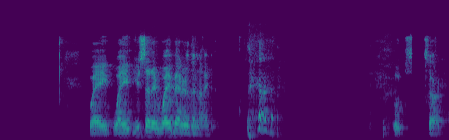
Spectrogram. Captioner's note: giggles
